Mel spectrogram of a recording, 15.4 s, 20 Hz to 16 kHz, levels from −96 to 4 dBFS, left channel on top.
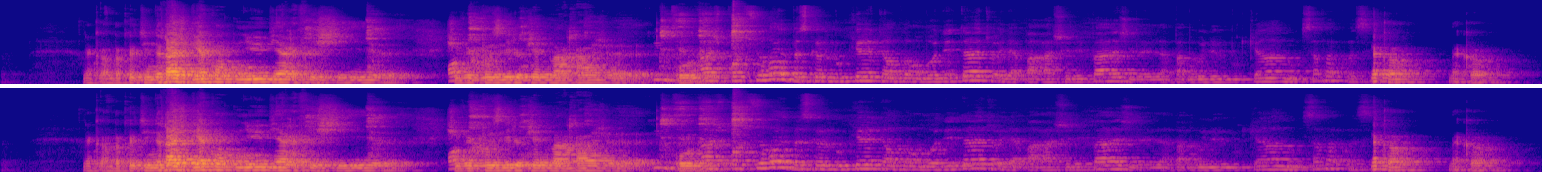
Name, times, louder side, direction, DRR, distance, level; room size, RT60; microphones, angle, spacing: voice 1, 0.8-6.5 6.8-7.0 13.7-14.1 14.5-14.9, equal, 5° left, 0 dB, 0.9 m, -31 dB
Human voice / Cough, 3.0-3.2 3.6-4.1 4.7-7.5 8.2-9.1 9.8-9.9 10.6-11.0, left 2 dB, 20° left, 1.7 m, -49 dB
voice 2, 6.5-13.8, left 1 dB, 70° left, 0 dB, 1.4 m, -43 dB
5.3 x 3.8 x 5.6 m, 1.0 s
head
